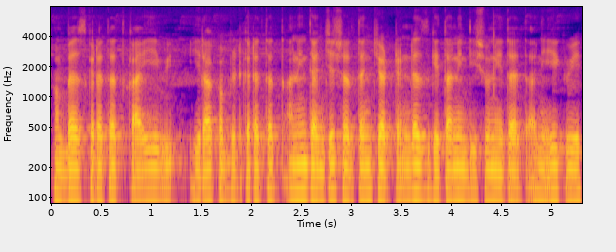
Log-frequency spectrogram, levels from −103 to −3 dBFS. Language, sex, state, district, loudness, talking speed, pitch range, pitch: Marathi, male, Maharashtra, Gondia, -19 LUFS, 225 wpm, 95-105 Hz, 100 Hz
